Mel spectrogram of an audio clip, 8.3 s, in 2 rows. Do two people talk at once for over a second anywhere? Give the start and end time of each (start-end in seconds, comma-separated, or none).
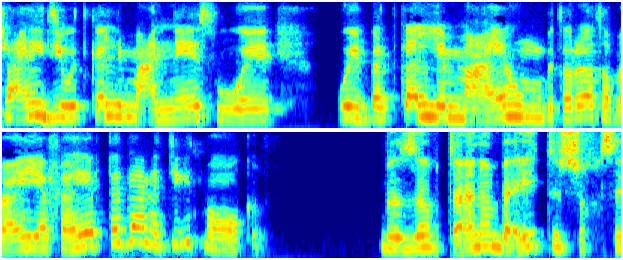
none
